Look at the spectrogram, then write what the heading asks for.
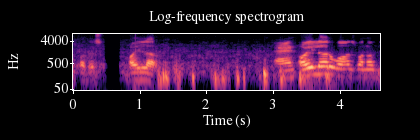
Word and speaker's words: Euler: Yes, that is the pronunciation for this, Euler.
